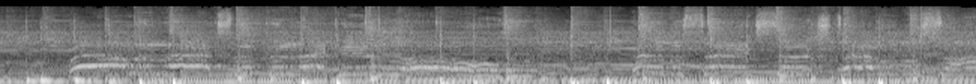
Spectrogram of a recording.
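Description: Live rock-and-roll band playing at full volume: drum kit keeping a steady beat, electric bass, hollow-body electric guitar and strummed acoustic guitar. A wavering melody line comes in over the top about half a second in.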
